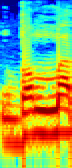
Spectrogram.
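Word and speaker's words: ضمة: রফা হবে দম্মা দ্বারা, এটা জুম্মা না, অনেকে জুম্মা বলে, এটা মারাত্মক চরম একটি ভুল। শব্দটি জুম্মা না, দুম্মাতুন না, দদের মধ্যে বিল ফাতহাতি, ফাতহা দিয়ে হবে দম্মা। তাহলে রফা হবে দম্মা দ্বারা, নসব হবে ফাতহা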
